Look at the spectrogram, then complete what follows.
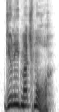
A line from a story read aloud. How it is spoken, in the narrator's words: she snapped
